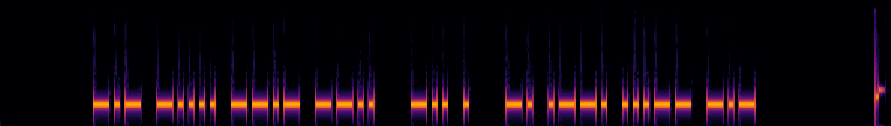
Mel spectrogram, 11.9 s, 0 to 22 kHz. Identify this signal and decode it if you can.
Morse code, heard as a keyed tone, about 17 wpm, 700 Hz. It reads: K6QZ DE NP3K
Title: USA Callsign DE Callsign - 4 Characters - 17wpm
